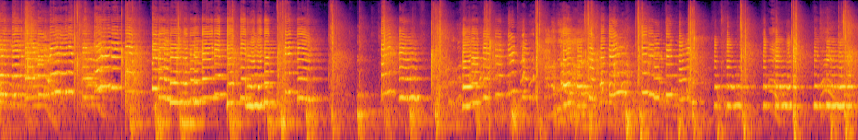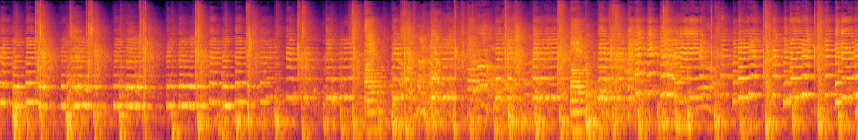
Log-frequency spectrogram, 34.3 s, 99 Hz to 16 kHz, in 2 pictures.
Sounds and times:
Jazz: 0.0 - 34.3
Clapping: 6.6 - 7.0, 8.6 - 9.0, 10.6 - 11.0
Funk: 7.2 - 34.3.

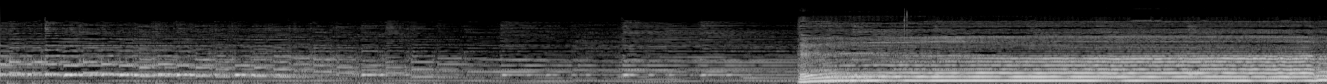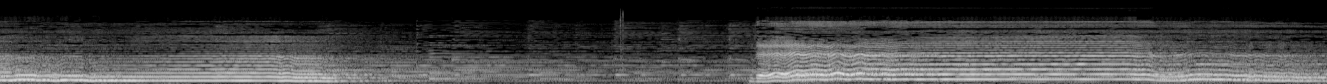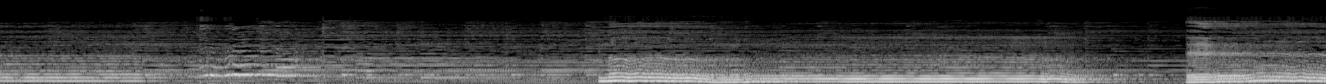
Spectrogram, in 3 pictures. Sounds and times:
Sitar: 0.0 - 39.8.

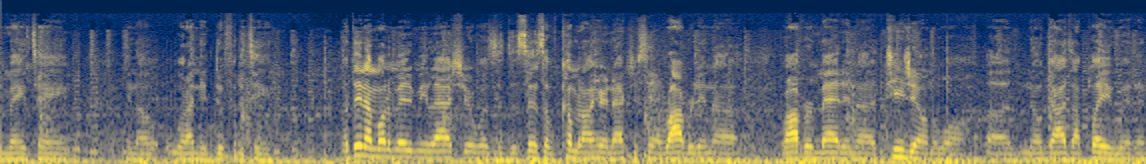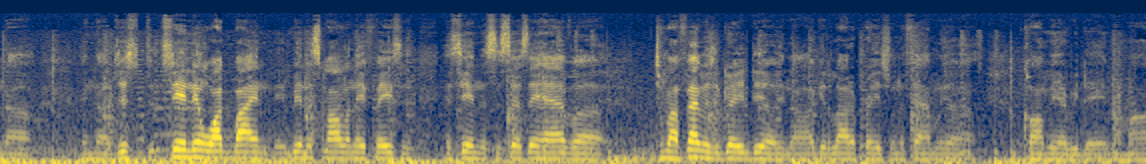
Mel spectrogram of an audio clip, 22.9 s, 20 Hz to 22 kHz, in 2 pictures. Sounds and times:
Speech: 0.0 - 2.8, 3.4 - 22.9
Music: 0.0 - 22.9.

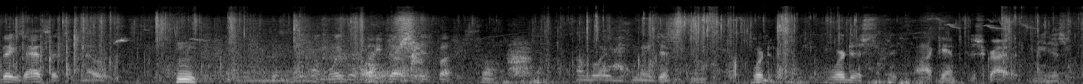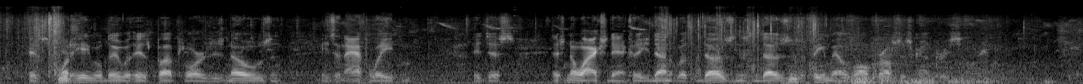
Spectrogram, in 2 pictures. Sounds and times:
Speech: 0.0 - 2.0, 2.9 - 5.0, 5.8 - 15.0, 15.6 - 20.7.

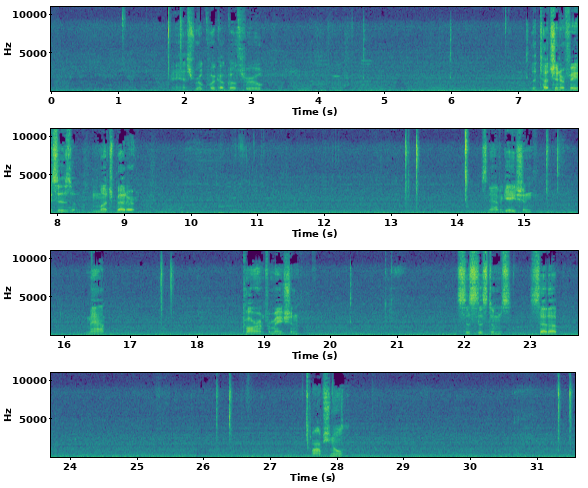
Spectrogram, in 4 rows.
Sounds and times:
Speech: 1.1 - 5.0, 7.2 - 9.2, 14.2 - 15.2, 16.3 - 16.7, 18.7 - 19.6, 21.9 - 23.4, 27.6 - 28.2.

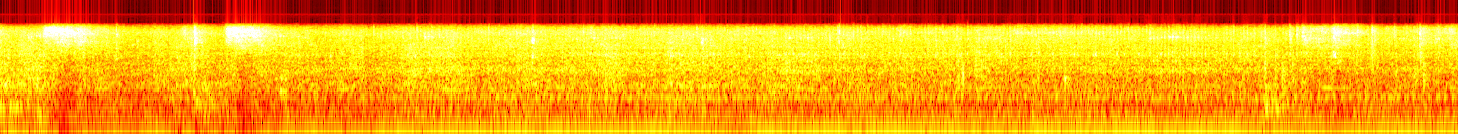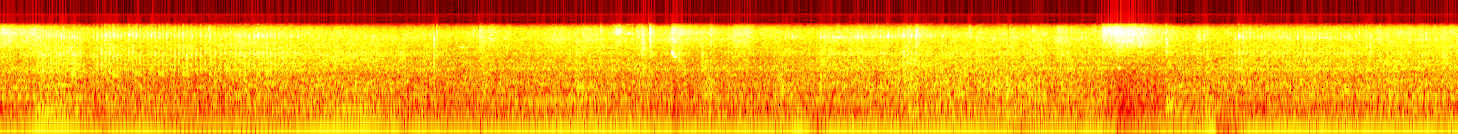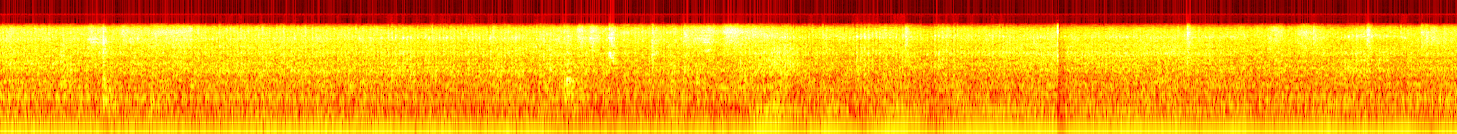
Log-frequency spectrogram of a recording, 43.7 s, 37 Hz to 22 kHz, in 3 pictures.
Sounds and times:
Truck: 0.0 - 43.7.

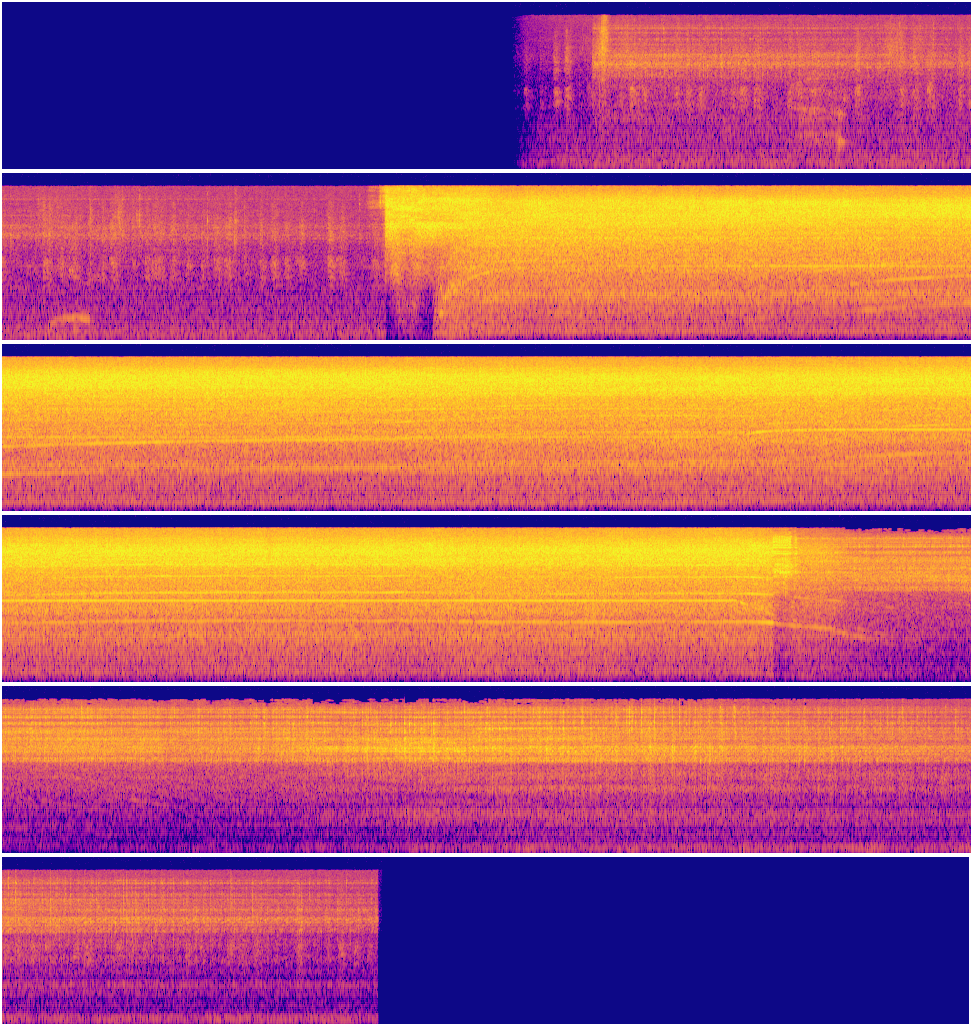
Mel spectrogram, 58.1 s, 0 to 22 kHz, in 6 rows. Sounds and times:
Drill: 13.5 - 52.2.

